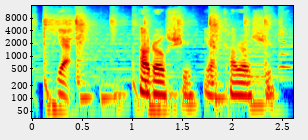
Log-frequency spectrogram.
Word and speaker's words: karoshi: Yeah, Karoshi. I don't know why I pronounce it as Ko. It's Karoshi.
